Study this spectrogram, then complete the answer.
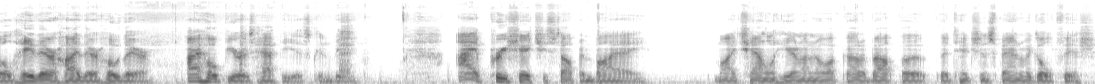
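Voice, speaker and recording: Very clean and set against a silent background, this recording features a man with a very deep, low voice. He talks at a moderate pace with ordinary pitch variation. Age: 60s. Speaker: vlogger. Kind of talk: unscripted vlog monologue. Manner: rambling, halting.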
